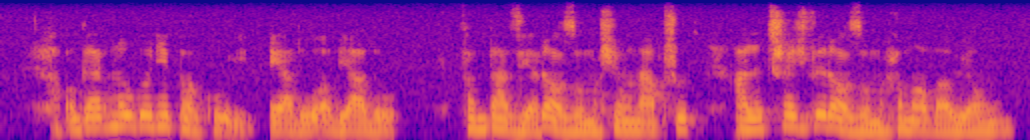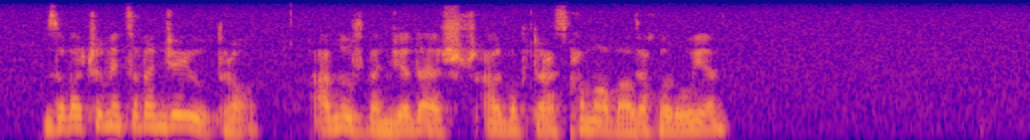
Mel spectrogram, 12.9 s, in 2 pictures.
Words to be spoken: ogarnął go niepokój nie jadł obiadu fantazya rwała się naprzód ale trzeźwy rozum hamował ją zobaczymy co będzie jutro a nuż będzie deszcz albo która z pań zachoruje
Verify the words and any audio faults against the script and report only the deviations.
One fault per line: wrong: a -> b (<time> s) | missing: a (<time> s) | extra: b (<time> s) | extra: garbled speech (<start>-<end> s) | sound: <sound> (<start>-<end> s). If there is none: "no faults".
missing: nie (1.6 s)
wrong: rwała -> rozum (3.4 s)
wrong: pań -> hamował (10.0 s)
